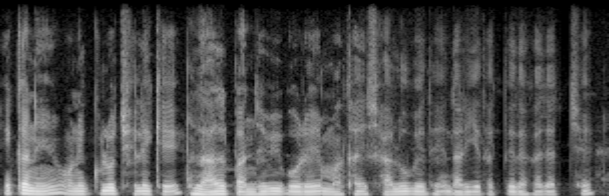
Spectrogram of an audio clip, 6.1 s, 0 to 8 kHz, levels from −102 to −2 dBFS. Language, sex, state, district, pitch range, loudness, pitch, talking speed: Bengali, male, West Bengal, Dakshin Dinajpur, 100-110 Hz, -21 LUFS, 105 Hz, 140 wpm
